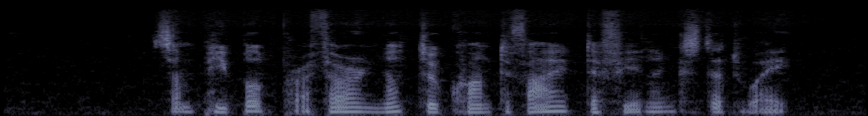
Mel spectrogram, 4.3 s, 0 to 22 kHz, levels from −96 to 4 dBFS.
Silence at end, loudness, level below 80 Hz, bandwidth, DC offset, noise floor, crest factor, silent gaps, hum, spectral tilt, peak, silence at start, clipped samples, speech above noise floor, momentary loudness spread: 0.4 s; -45 LUFS; -76 dBFS; 16.5 kHz; under 0.1%; -78 dBFS; 20 dB; none; none; -4.5 dB/octave; -26 dBFS; 0.8 s; under 0.1%; 33 dB; 6 LU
